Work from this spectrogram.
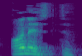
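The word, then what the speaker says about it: honest: जैसे यहां पे ये देखिए ऑनेस्ट मैन, तो ऑनेस्ट मैन जो होता है एच, एच से शुरू हो रहा है और इसका जो लेटर है ये कॉन्सोनेंट है, लेकिन इसका साउंड जो है वोवेल है, ऑनेस्ट, अ से उच्चारण हो रहा है, तो इसलिए इसके पहले इन लिखेंगे।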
